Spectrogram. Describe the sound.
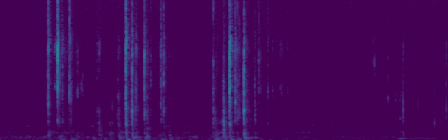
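Typing on a computer keyboard while writing a note: faint, rapid key clicks come in a few quick bursts, then taper into sparse taps and quiet.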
